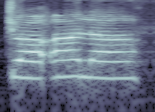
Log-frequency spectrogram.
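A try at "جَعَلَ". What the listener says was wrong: Let's just make this a slightly thinner. Ja'ala.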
